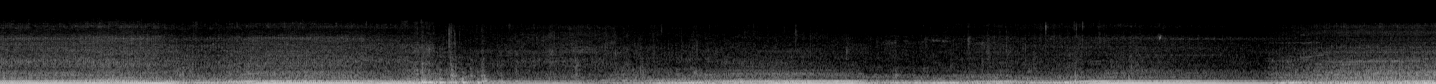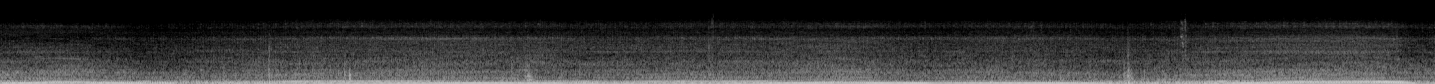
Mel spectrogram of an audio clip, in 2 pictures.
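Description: Jeep engine driven at low speed off-road, its pitch rising and falling again and again as the throttle is worked, over a steady low drone.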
